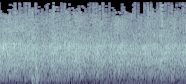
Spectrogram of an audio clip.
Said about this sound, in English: Give me one more hand clap of praise tonight. He's good all the time.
